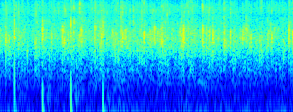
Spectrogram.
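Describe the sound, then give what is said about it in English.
An audience claps steadily to applaud the Lord in thanks during a Christian sermon, a dense wash of many hands applauding at an even level, with a few low thumps early on and no voices rising above it. “Let's applaud the Lord in thanks.”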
